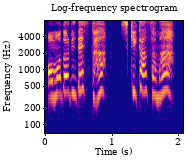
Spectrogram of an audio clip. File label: HELLO JP; MP40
